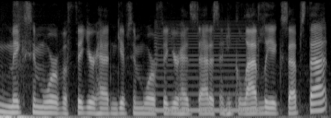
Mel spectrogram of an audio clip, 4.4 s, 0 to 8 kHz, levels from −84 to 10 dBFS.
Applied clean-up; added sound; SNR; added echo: none; Telephone; 5 dB; none.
